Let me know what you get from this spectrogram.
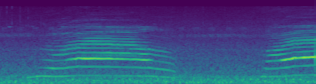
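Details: Stray boss cat after eating food and medicine; one long, level, strongly harmonic meow lasting about a second, followed by the start of another rising meow, over low ambient rumble.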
